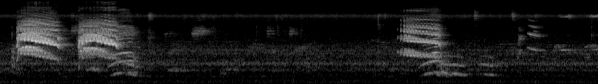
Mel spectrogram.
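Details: Parrot, kept as a pet, giving three loud, harsh, buzzy squawks: two back to back at the start, then a pause before a third. Faint chirps follow, and a steady high whine runs throughout.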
